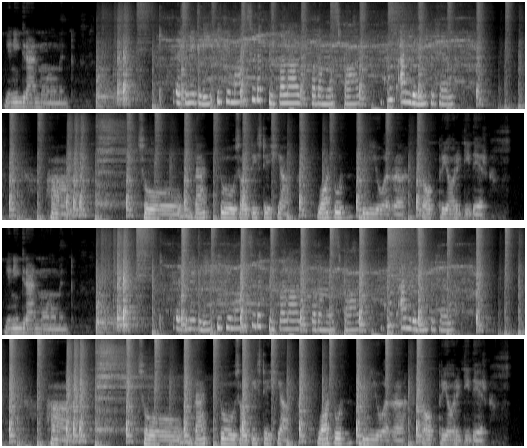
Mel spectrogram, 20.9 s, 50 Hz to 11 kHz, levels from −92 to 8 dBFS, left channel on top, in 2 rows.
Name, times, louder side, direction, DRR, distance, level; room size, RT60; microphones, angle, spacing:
voice 1, 0.0-1.3 10.9-12.2 13.2-16.2 16.8-18.6 18.9-20.1, equal, 20° right, 1.0 m, -27 dB
sound 1, 1.9-3.3 3.6-3.9 4.2-4.5 4.8-5.0 5.4-5.6 6.0-6.2 6.5-7.4 7.7-8.6 8.9-9.2 9.5-11.5 11.7-14.4 14.7-15.0 15.3-15.5 15.8-17.2 17.5-18.3 18.6-19.0, right 5 dB, 65° right, 0.5 m, -29 dB
Crowd, 3.1-9.5, left 1 dB, 50° left, 1.9 m, -38 dB
voice 2, 3.5-7.2 7.7-9.0, left 4 dB, 85° left, 0.7 m, -25 dB
3.6 x 3.1 x 3.4 m
head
